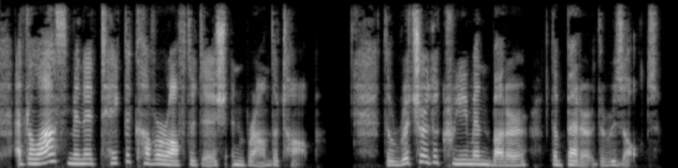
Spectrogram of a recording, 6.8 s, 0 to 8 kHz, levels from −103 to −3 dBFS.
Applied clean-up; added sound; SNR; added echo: neural mask model Resemble Enhance denoiser.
